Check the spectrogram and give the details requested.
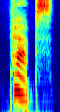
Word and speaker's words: Pepys: At present there are three pronunciations in use: Peps, which is the most usual, Pepys, which is the received one at Magdalene College, and Pepys, which I learn from Mr.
